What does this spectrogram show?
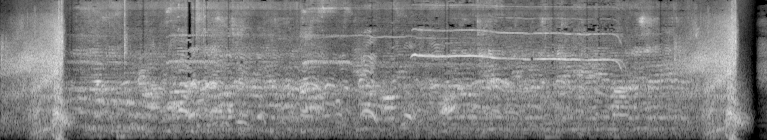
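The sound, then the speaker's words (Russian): A large crowd protesting COVID certificates in Sofia, Bulgaria, trying to break into the parliament building and held back by police, roars and chatters continuously, a dense babble of many voices with occasional shouts rising above the din, steady and loud throughout with faint whistles cutting through midway. “Вот, например, в столице Болгарии противники ковид-сертификатов устроили митинг и пытались прорваться в здание парламента.”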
